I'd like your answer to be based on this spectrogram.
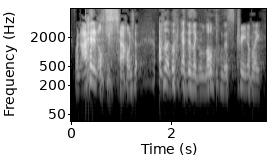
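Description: A young man gives a relaxed, talky sermon, peppered with fillers like "you know" and "like." His voice sits a little high for a man. It rings out with the long reverb of a church hall. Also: brisk, husky. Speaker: pastor. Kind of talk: casual conversational sermon.

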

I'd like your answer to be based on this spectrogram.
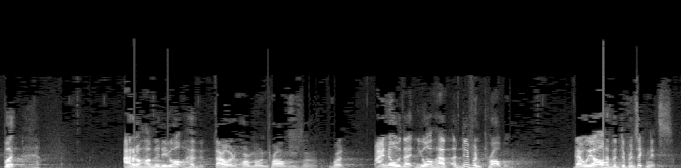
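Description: A man's voice: a little high, quick pace, fairly bright tone, lo-fi sound. A young man preaching a casual, conversational sermon as a pastor, full of "you know" and "like" fillers. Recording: long reverb of a hall.

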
